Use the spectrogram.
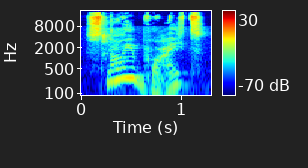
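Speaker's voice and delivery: slow, high surprised question. Acted. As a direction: gasp out her name. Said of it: "he said with a surprise".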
